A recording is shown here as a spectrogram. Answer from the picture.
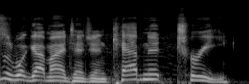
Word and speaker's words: Cabinetree: what got my attention cabinet tree okay but it's spelled TR EE to me that's brilliant now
